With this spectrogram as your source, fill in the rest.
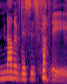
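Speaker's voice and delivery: stronger put-on British accent. Retelling own childhood reaction to cartoons: imitating younger self, more British accent. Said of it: "I sounded even more British".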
